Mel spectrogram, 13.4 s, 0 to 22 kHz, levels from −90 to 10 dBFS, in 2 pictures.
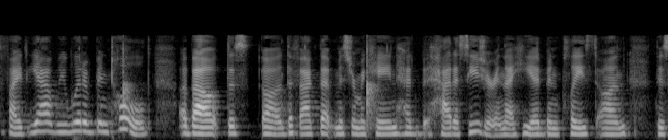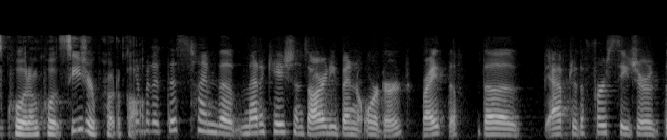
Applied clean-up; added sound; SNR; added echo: neural mask model RNNoise.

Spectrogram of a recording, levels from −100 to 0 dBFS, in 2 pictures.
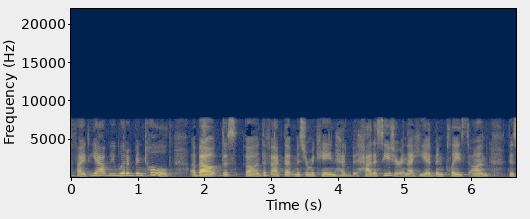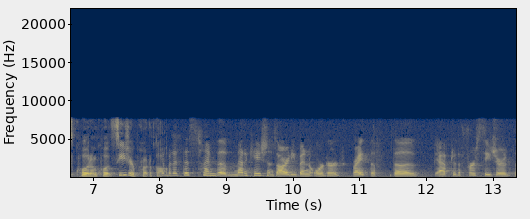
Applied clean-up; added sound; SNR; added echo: none; none; none; none.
